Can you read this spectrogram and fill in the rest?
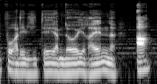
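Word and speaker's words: Å: Alors on est allé vers le sud pour aller visiter Hamnøy, Rennes, A ou O comme on prononce, un village, une lettre.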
